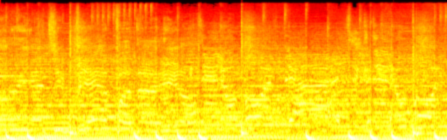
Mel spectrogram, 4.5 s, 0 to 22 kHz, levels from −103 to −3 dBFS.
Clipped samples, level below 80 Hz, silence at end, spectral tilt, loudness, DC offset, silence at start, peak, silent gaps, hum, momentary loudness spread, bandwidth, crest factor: under 0.1%; -12 dBFS; 0 s; -4.5 dB/octave; -9 LUFS; under 0.1%; 0 s; 0 dBFS; none; none; 2 LU; over 20 kHz; 8 dB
